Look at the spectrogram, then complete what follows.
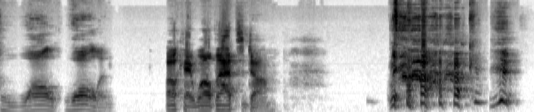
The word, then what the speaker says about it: Wallen: Now, is it is it Wallen or Whan? I thought it was Whan. According to his Twitter account, it's pronounced Wall Wallen.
